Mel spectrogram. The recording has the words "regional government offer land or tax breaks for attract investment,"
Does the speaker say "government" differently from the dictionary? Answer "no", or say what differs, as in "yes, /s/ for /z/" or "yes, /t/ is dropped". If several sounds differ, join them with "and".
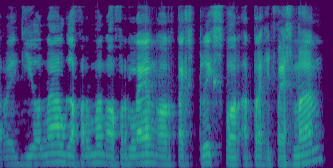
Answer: yes, /f/ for /v/ and /t/ is dropped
